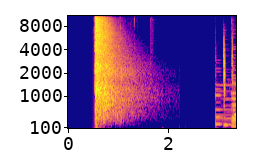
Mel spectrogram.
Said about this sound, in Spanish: Una hora y media después, un disparo a quemarropa directo en la cabeza.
